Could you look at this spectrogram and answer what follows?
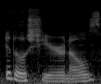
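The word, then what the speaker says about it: Idyllshire: share i used to read it as idol shire as well but then i was i found out it's actually pronounced it'll sheer and i was like why why is english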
